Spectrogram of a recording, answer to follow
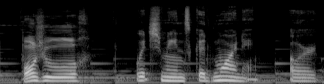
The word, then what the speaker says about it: bonjour: add the second part notice how the j in bonjour sounds a lot like the middle of the english word measure and the r at the end of ju doesn't really sound like an english r you should feel that r in your throat yeah almost like you're gargling or clearing your throat time for another speaking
